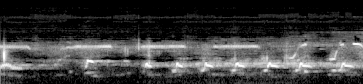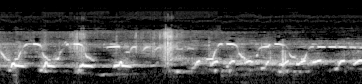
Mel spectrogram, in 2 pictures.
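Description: Faint outdoor chorus of birds singing: clear whistled notes, some held steady and many quick slurred ones, repeating over and over.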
